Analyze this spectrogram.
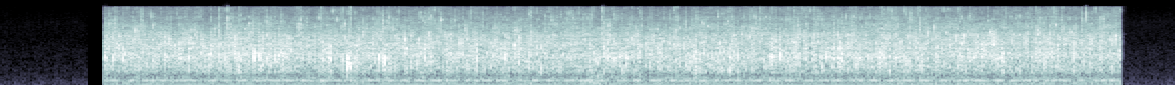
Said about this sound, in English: Just insert like someone frying chicken.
